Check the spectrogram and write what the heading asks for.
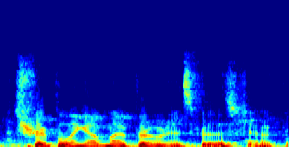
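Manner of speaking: usual speaking voice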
